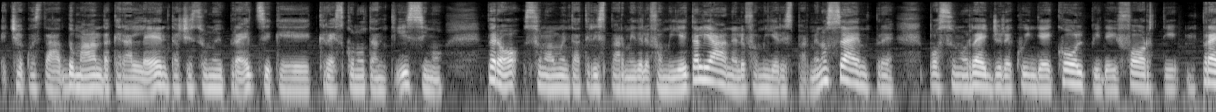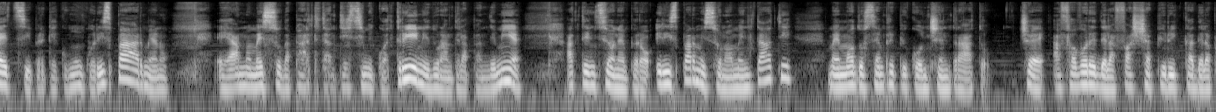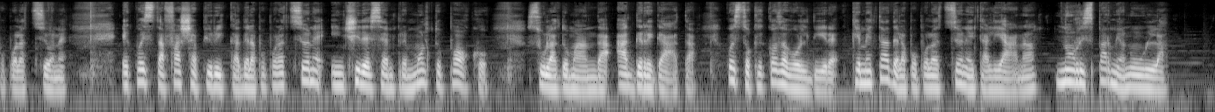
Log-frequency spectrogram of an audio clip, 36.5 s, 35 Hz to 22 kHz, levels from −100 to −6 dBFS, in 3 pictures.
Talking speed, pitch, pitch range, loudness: 155 wpm, 145 Hz, 135-165 Hz, -24 LUFS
